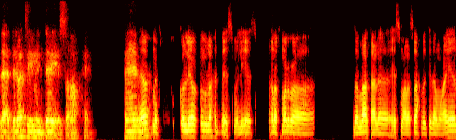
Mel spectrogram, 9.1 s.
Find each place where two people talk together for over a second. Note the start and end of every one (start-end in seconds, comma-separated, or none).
none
